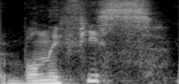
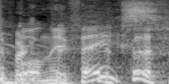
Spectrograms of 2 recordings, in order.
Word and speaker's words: Boniface: Veldig spent på den nye, nye, nigerianske spissen, som visstnok skal uttales Victor Bonifis, Mm. Så han bør ja, ikke spille i Danmark. Mm. Uh, eh, det må være Boniface. For, for, nei, det er visst Bonifice. Eller Uh, for det har min kollega Asbjørn Myhre spurt han om på flyplassen okay. til, på vei til Marbella, at det er Bonifis som um, er uttalen der.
